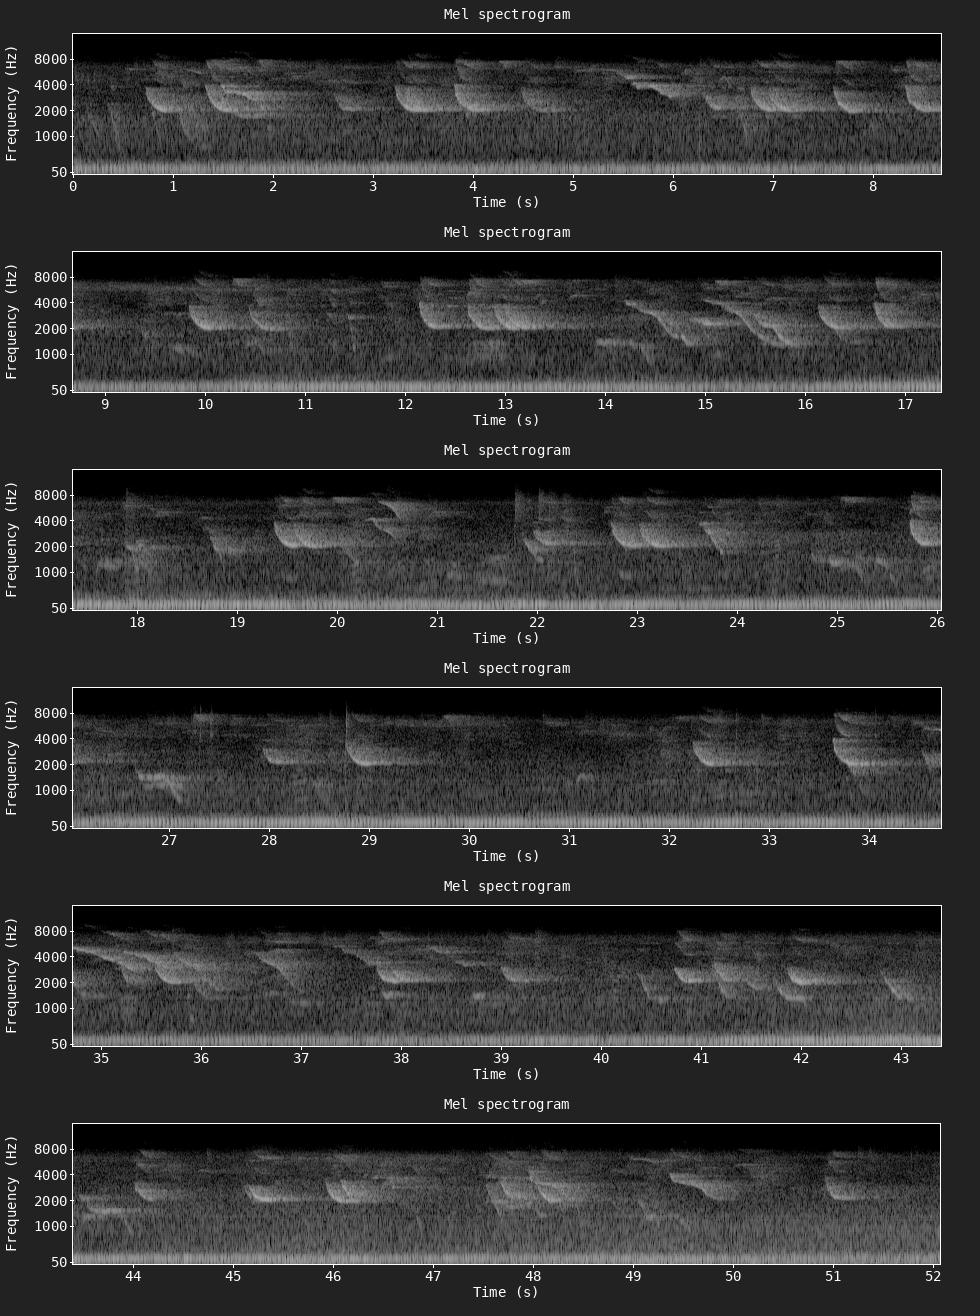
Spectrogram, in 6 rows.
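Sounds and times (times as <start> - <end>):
steady low hum: 0.0 - 52.0
birds chirping: 0.1 - 52.0.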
